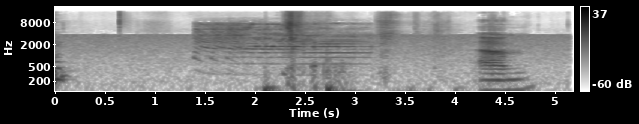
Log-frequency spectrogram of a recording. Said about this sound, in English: If I can have Tony design me a suit, that's what I would put on there. It's like, I need an air horn.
